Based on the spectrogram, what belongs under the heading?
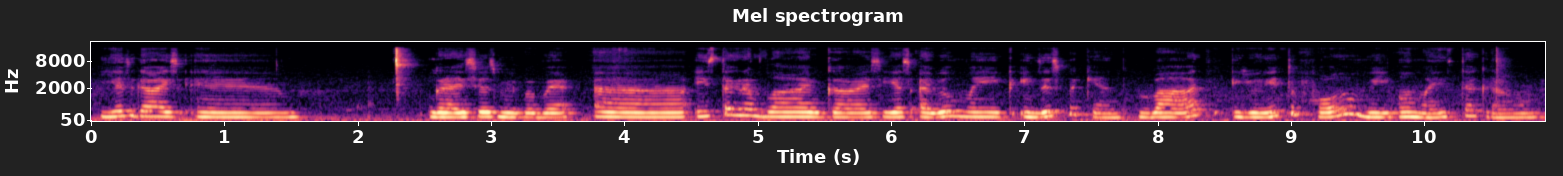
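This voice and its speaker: A woman's voice: fairly high pitch, fairly even intonation, slow, mellow, reverberant, distant mic, a little hiss or hum. A woman from Ukraine hosting a casual livestream, greeting and thanking viewers, giggling often as she switches between languages. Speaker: live-stream host.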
